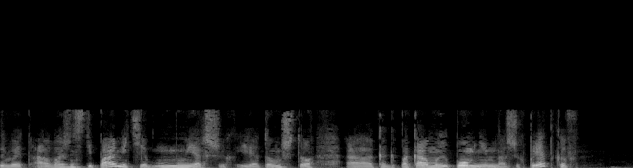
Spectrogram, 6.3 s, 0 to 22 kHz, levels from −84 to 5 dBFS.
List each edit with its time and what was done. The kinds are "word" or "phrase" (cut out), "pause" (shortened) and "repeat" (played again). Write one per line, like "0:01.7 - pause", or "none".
none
